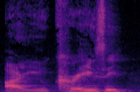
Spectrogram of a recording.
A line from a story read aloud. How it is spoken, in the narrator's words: sneered the other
